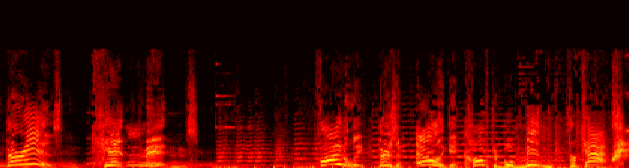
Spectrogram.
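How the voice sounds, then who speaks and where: Sitcom role: scrappy cat-obsessed male bar owner, very high voice, wildly swooping delivery, erratic and cocksure. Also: sing-song, slow, creaky, music in the background, exaggerated voice. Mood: manic salesmanship. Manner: insistent, erratic, self-assured rambling. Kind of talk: sitcom acting.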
